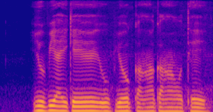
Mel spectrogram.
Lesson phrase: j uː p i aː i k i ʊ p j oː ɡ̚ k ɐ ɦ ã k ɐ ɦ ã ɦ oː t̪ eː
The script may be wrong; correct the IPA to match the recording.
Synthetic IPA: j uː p i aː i k e ʊ p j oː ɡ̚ k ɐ ɦ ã k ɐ ɦ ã ɦ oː t̪ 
